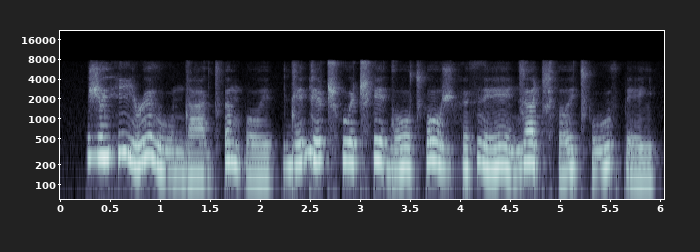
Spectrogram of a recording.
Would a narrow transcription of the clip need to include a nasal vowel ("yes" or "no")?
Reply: no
